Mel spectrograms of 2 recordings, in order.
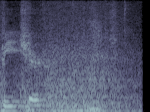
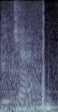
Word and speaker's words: Beecher: For the record, I think it's Keith Beecher. That's not the owner, What? not the owner. No, I know, but you've got his name in here, and it's spelled incorrectly. Why? I think. Beecher, yes, not Beechett.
